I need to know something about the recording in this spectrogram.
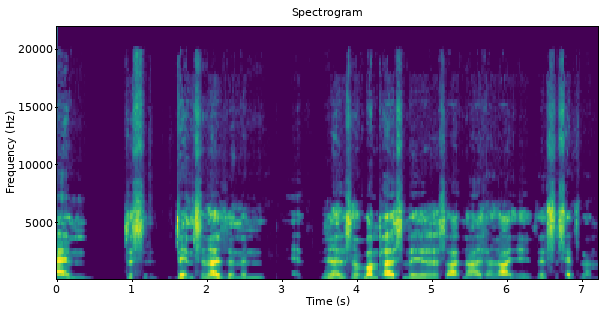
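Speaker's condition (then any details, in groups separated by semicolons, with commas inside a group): Tongue cancer surgery; right-side tongue surgery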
